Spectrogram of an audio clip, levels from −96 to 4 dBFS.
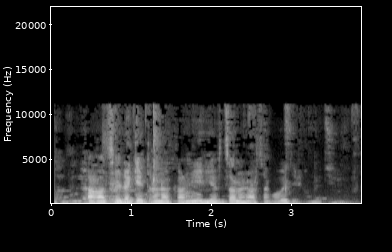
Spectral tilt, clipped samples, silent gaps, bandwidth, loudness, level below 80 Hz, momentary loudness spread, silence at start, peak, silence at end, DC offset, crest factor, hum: -6 dB/octave; under 0.1%; none; 11.5 kHz; -21 LUFS; -48 dBFS; 20 LU; 0.05 s; -2 dBFS; 0.2 s; under 0.1%; 18 dB; none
